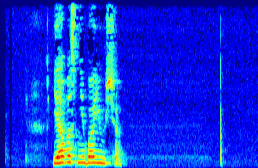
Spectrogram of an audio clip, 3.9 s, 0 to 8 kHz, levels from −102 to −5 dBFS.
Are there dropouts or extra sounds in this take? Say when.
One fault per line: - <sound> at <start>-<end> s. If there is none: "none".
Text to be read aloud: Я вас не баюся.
none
